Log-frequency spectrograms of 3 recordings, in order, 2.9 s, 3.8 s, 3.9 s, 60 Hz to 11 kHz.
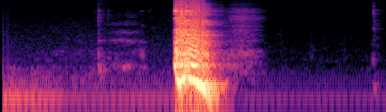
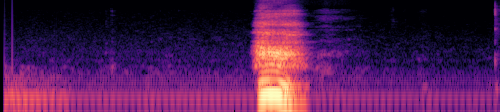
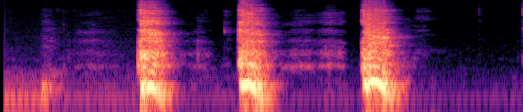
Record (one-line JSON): {"cough_length": "2.9 s", "cough_amplitude": 32768, "cough_signal_mean_std_ratio": 0.29, "exhalation_length": "3.8 s", "exhalation_amplitude": 32259, "exhalation_signal_mean_std_ratio": 0.23, "three_cough_length": "3.9 s", "three_cough_amplitude": 32768, "three_cough_signal_mean_std_ratio": 0.35, "survey_phase": "beta (2021-08-13 to 2022-03-07)", "age": "65+", "gender": "Male", "wearing_mask": "No", "symptom_none": true, "smoker_status": "Never smoked", "respiratory_condition_asthma": false, "respiratory_condition_other": false, "recruitment_source": "REACT", "submission_delay": "3 days", "covid_test_result": "Negative", "covid_test_method": "RT-qPCR", "influenza_a_test_result": "Negative", "influenza_b_test_result": "Negative"}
